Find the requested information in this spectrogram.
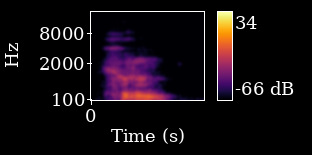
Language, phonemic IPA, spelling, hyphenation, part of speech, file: Dutch, /ɣrun/, Groen, Groen, proper noun, Nl-Groen.ogg
- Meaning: a surname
